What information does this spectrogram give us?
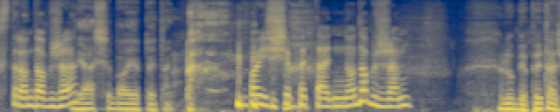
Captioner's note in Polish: śmiech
